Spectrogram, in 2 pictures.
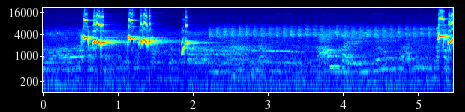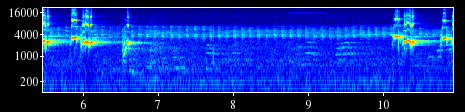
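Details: Caged greater green leafbird kept above a pond: bursts of loud, sharp whistled and chipping notes in three clusters about five seconds apart, with quiet background murmur between them.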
